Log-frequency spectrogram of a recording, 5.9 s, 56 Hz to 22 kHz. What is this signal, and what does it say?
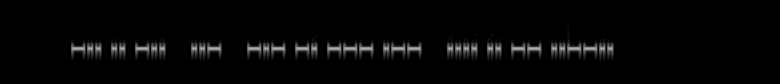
Morse code, heard as a keyed tone, about 40 wpm, 700 Hz. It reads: DID U KNOW HIM?
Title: Sentences from Top 100 Words and Abbreviations 40wpm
